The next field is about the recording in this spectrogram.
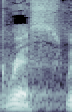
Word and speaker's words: Gris: That's G-R-I-S? The French. Like the French, the gris. – Gris. – You know. – Sure. That sounds. Yeah. – So what is it? – That sounds better than gris, which sounds like something I would eat.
